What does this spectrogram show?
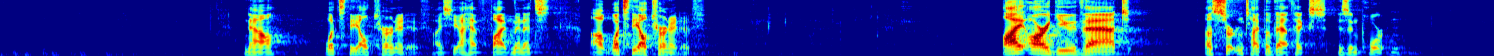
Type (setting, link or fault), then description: setting, live audience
